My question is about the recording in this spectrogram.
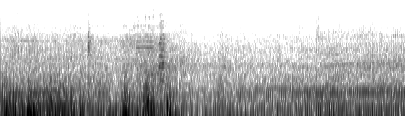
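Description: Road traffic: motor vehicle engine and road noise up close, easing about four seconds in to steadier, quieter street traffic.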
